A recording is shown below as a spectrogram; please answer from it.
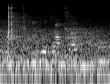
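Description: One sharp clack of gym equipment about a quarter of a second in, over a steady background of distant voices.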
